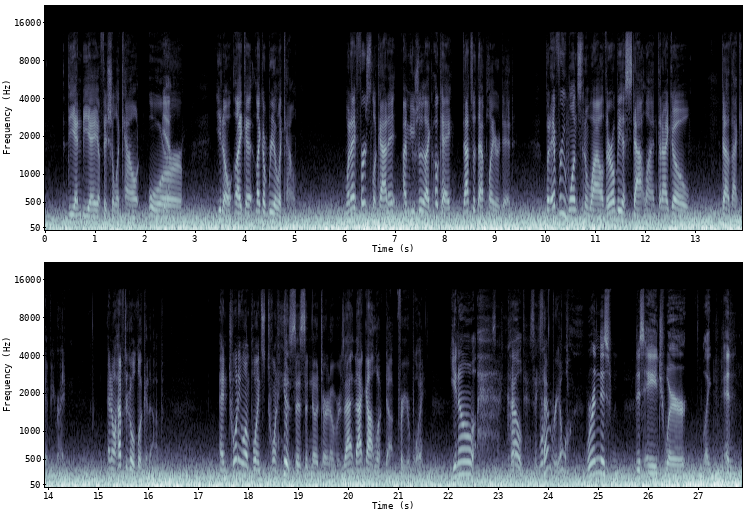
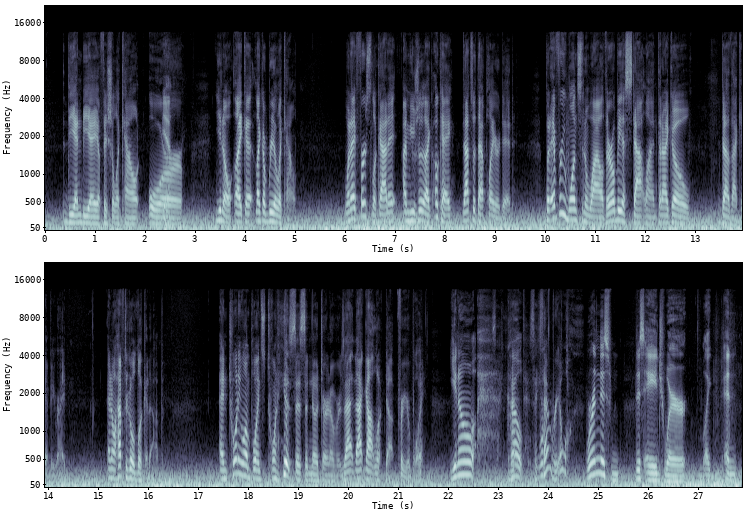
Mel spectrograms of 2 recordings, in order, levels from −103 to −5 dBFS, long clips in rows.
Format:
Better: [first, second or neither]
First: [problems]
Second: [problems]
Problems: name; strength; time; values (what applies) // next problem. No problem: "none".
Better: second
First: low rumble; loud; throughout; 5 dB below the speech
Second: low rumble; faint; throughout; 20 dB below the speech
